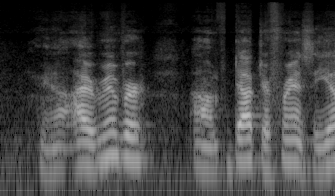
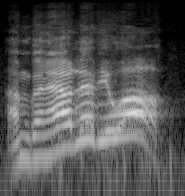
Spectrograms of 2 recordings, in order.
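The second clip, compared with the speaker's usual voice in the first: mock vow; 10 semitones higher, 13 dB louder than usual. Pastor retelling his youthful boast.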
